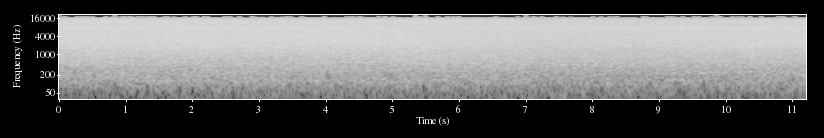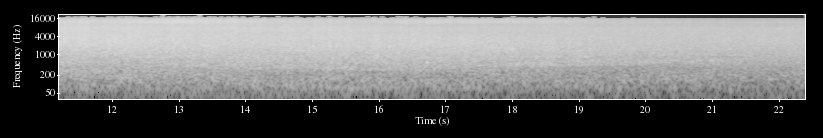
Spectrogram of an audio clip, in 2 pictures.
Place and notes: Plitvički Ljeskovac, Croatie - Plitvice lakes
Water falls, Plitvice lakes, Croatia, Zoom H6
Ličko-senjska županija, Hrvatska, 20 July 2019, ~12:00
